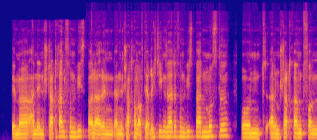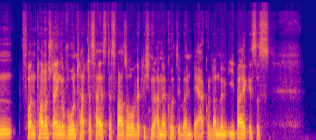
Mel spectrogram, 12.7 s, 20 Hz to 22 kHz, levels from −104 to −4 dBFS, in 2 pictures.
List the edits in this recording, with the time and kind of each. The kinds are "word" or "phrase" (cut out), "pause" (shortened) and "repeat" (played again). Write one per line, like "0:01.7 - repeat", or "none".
0:04.7 - pause
0:06.7 - pause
